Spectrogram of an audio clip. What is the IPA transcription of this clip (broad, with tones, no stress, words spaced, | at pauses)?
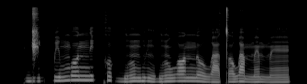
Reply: d͡ʒi˧k͡pi˦ mo˦ ni˦ko˦˨ ɡ͡bũ˨˦ bĩ˦˨ɡ͡bũ˨˦wɔ˦ no˦˨ wa˨tɔ˨˦wa˦˨mɛ̃˨˦ mɛ̃˧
